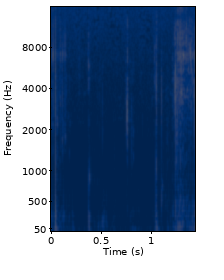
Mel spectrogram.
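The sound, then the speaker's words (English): Quiet slurping of a beer: a few short wet sucking bursts spaced through the moment, ending in a longer noisy slurp, with no one talking. “Oh, that's a good slurping noise.”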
